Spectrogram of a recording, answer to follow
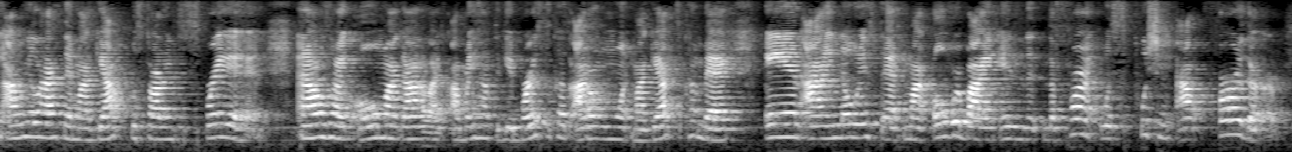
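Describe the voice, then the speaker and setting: A bright-voiced woman talks with braces, giving her speech a noticeable lisp. She chats casually in a rambling vlog style, recorded in a roomy, echoey space. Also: mid-range voice. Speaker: vlogger. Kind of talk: casual chatty vlog to followers.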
